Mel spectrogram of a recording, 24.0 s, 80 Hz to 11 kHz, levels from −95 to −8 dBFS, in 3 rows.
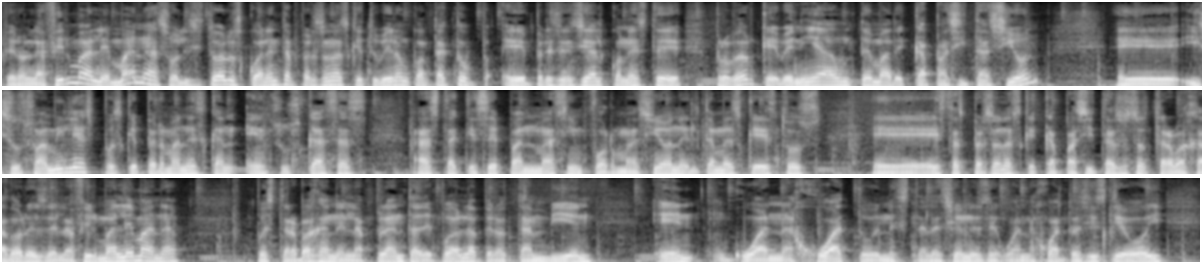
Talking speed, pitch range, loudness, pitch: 185 wpm, 95-120 Hz, -18 LUFS, 105 Hz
